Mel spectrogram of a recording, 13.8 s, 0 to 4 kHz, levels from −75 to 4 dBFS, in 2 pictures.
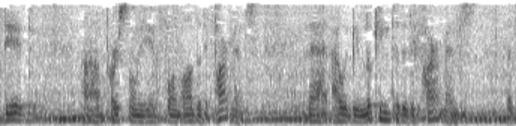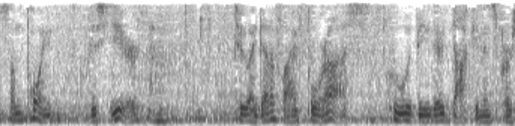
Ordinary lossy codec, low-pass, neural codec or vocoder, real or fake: MP3, 16 kbps; 3.6 kHz; codec, 16 kHz, 16 kbps, FunCodec, trained on Chinese and English, 50 frames a second; fake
